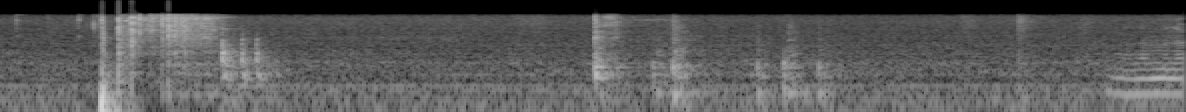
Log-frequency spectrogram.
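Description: Carrot chunks tumble into a pint glass canning jar with a bright clattering clink, followed a couple of seconds later by a few softer knocks as more pieces drop in.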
